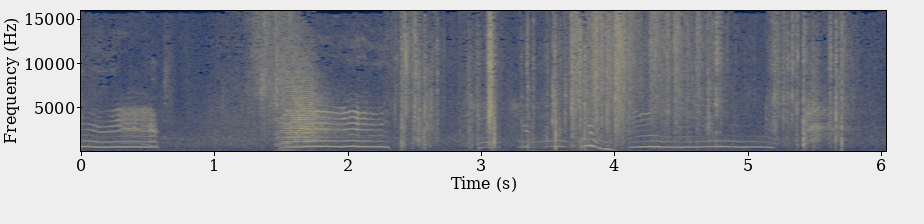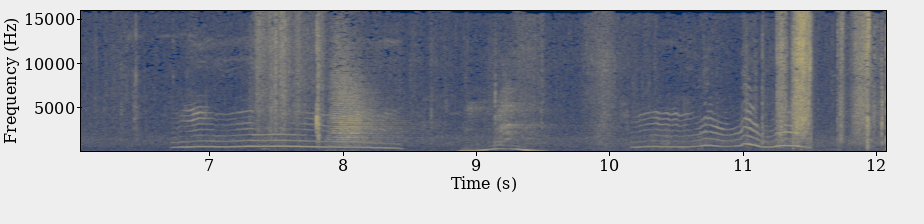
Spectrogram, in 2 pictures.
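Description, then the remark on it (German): An adult, hand-raised female New Caledonian crow calls repeatedly, giving a series of short, nasal, slightly rising and falling notes, separated by brief pauses and some soft clicking and rustling. “Das ist ganz typisch eine neukaledonische Krähe.”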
